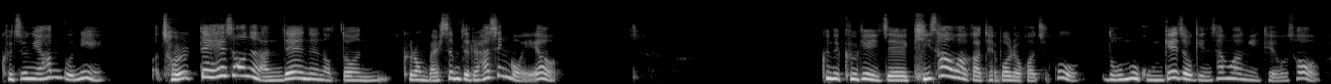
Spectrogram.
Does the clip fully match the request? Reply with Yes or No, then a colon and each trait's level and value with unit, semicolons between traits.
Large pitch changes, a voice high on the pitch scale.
Yes: wide, 6.1 semitones; high, 240 Hz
